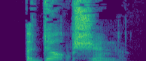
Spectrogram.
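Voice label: "adoption", British English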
